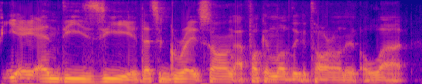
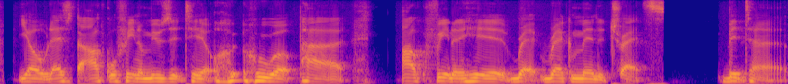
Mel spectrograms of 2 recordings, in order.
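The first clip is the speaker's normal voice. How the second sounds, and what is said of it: Put-on Kentucky accent. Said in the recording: “this is my Kentucky accent. This Asian Kentucky accent.”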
